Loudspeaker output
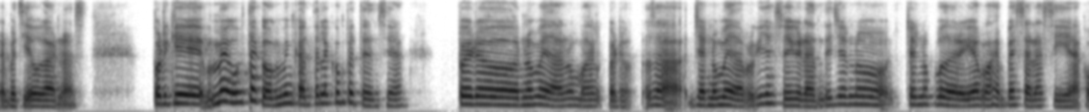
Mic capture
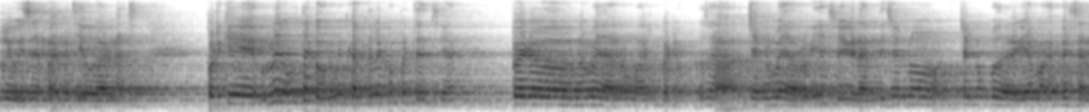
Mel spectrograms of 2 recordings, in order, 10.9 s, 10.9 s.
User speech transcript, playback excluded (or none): none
